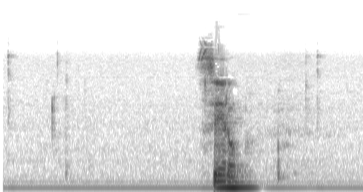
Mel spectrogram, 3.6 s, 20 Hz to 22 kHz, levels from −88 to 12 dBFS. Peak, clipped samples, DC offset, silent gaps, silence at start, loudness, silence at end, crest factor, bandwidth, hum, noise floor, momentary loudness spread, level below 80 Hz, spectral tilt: -2 dBFS; under 0.1%; under 0.1%; none; 2 s; -16 LUFS; 1.05 s; 20 dB; 9.2 kHz; 60 Hz at -35 dBFS; -48 dBFS; 23 LU; -56 dBFS; -5.5 dB/octave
